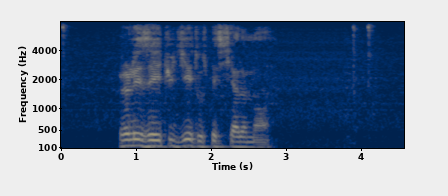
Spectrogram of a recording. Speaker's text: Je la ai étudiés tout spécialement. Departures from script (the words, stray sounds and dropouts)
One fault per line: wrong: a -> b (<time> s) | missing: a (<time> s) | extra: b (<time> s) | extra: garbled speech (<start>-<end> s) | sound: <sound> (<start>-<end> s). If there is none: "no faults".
wrong: la -> les (0.9 s)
